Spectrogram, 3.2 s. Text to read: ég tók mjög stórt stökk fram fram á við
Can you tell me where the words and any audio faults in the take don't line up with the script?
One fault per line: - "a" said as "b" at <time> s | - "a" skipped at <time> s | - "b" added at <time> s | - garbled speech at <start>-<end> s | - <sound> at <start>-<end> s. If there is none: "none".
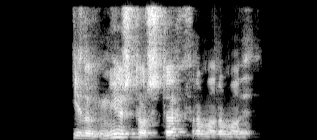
none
